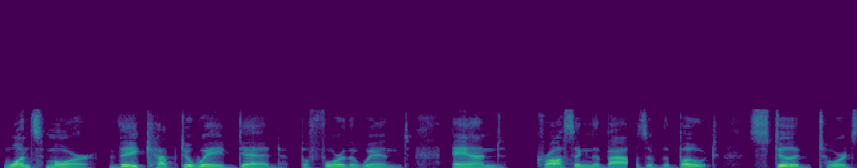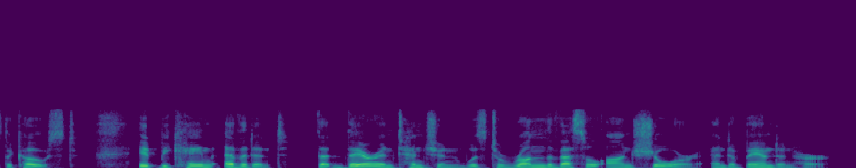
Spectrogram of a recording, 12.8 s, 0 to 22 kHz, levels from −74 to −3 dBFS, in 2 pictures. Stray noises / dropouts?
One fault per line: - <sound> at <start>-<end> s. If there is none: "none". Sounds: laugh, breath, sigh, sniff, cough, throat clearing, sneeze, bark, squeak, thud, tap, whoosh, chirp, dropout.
- dropout at 4.7-4.8 s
